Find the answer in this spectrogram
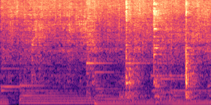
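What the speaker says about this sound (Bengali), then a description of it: "এবার ওই তেলেই বেগুনগুলো একটু ভেজে নিচ্ছি বেগুনের টুকরো" Eggplant pieces fry in hot oil with a steady sizzle, while a utensil stirs and scrapes the pan and knocks against it three times toward the end. There is no talking.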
